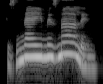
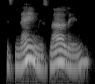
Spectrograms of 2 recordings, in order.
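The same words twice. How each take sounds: First: The head stays high without gradually falling. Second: The head starts high and gradually falls.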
